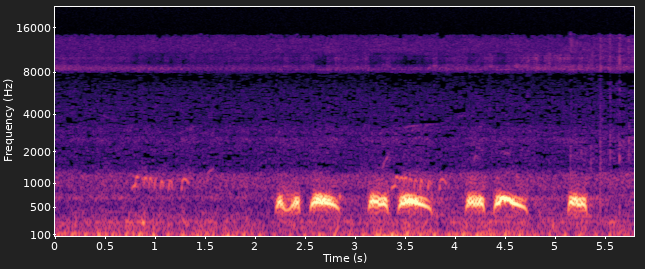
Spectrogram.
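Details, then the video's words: Fighting turtle dove, used in trapping, starting after two quiet seconds with paired low coos, a short note then a drawn-out sliding one, repeated about once a second; faint distant bird calls early. "fighting dove"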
